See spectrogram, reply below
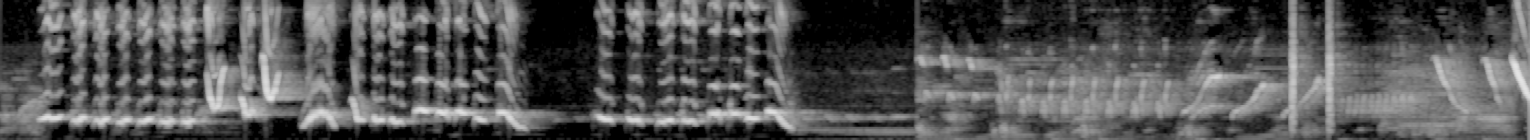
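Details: Emotional white-rumped shama seeking a rival, delivering fast rhythmic whistled phrases around mid pitch for four seconds, then a harsher, buzzy, scratchy passage with high thin notes and low rumbling underneath.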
